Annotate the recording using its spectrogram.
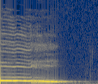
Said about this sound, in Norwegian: Så galer hanen på Brustad. Kykkeliky!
